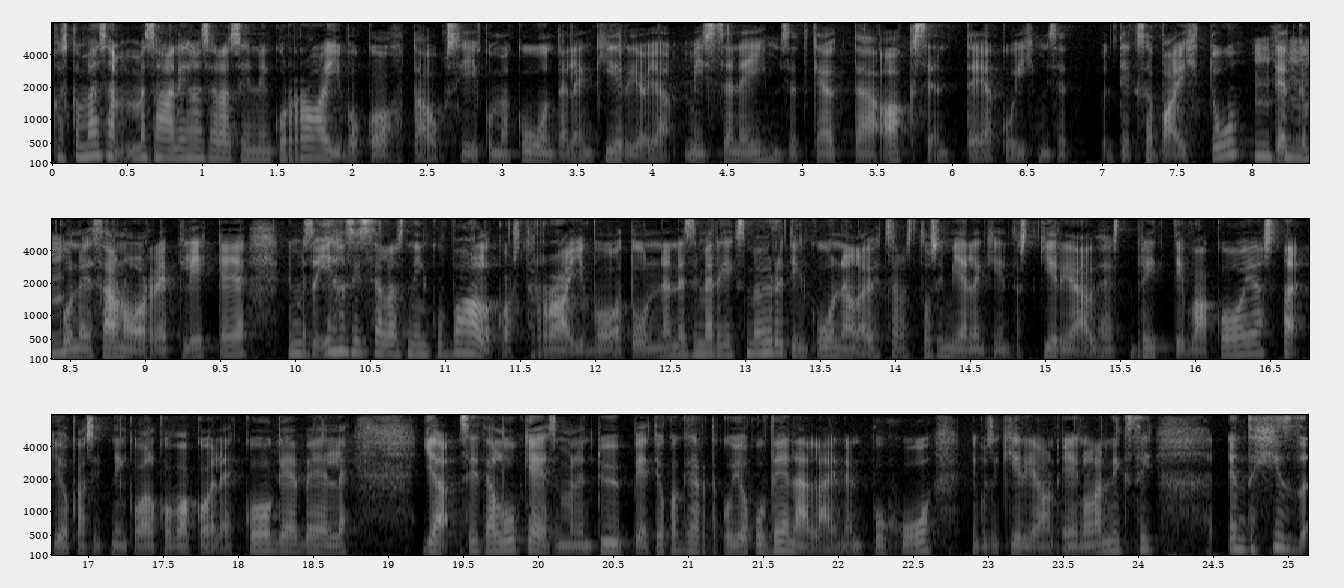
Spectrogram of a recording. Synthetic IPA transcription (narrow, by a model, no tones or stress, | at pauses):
koskɑmæsɑmæsɑːnihɑnselːɑsiːniːŋkurɑiʋo̰ko̰ht̪ɑ̰ṵksiːkumækuːnt̪ḛlḛŋkirjo̰jɑ̰misːæneihmiset̪kæyt̪ːæːʔɑksḛnt̪ːḛjɑ̰kṵihmiset̪t̪iɛksæʋɑiht̪uːt̪iet̪køkunesɑnoːrepliːkːejænimæsihɑnsit̪selːɑst̪niːŋkuʋɑlko̰st̪rɑiʋo̰ːt̪unːenesimerkiksmæyrit̪iŋkuːnːelːɑ̰yht̪selːɑst̪osimieleŋkiːnt̪ost̪̚kirjɑ̰ːyhest̪̚brit̪ːiʋɑkoːjɑst̪ɑjokɑsit̪niːŋkuɑlkoʋɑko̰ḭlʔḛːkkoːɡeːbeːlːejɑsit̪ælukeːsemːonent̪yːpːiet̪jokɑkert̪ɑkujokuʋenælæ̰inḛmpuhuː | niːŋkusekirjɑoneŋlɑnːiksiend̪hiz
